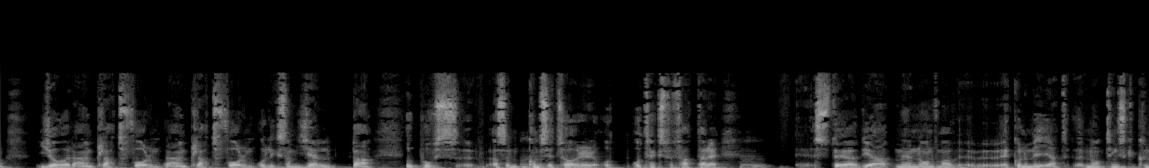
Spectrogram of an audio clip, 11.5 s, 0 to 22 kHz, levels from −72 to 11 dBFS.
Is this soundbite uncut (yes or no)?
no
